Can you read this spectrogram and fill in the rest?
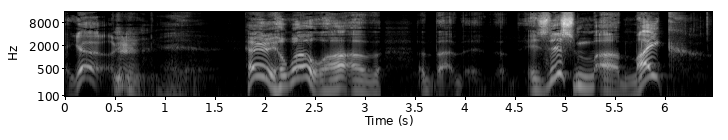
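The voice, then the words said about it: Silly put-on prank-call voice. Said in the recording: “stupid voice”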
